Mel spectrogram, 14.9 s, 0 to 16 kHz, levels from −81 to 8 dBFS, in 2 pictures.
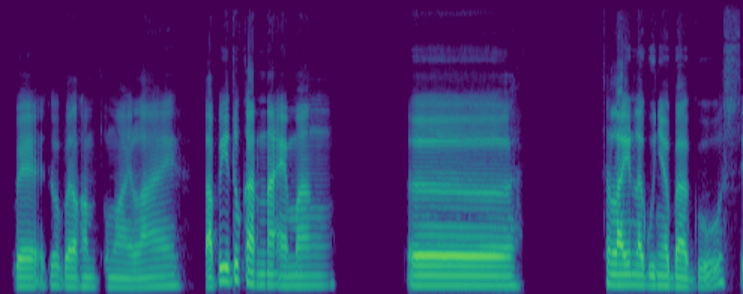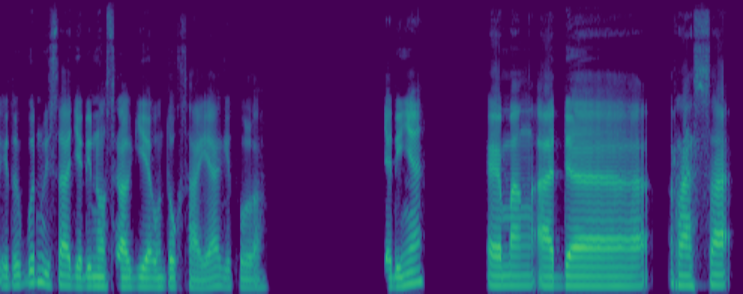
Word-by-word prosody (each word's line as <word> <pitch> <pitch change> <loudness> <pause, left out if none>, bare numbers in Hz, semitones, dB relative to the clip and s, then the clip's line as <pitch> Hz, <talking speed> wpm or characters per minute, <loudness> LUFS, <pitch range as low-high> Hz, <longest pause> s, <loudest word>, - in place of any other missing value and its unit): We 115 -1 +1
itu 125 - -6
Welcome 115 -1 -2
to - - -17
My 105 -1 -3
Life. 115 +3 -4 0.2
Tapi 170 +1 +3
itu 195 - +1
karena 130 -5 +2
emang, 120 +1 -3 0.7
eee, 120 -1 +5 0.9
selain 130 -1 +5
lagunya 120 -1 +1
bagus, 110 +6 -2
itu 120 +1 -6
pun 155 +4 -5
bisa 125 -1 -2
jadi 115 -1 -3
nostalgia 110 -1 -2
untuk 105 0 -5
saya, 100 +3 -5
gitu 105 -2 -10
loh. 95 0 -8 1.2
Jadinya 130 +9 -1 0.6
emang 120 0 0
ada 120 +1 +2 0.8
rasa, 130 0 -2
120 Hz, 110 wpm, -22 LUFS, 110-125 Hz, 1.2 s, eee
